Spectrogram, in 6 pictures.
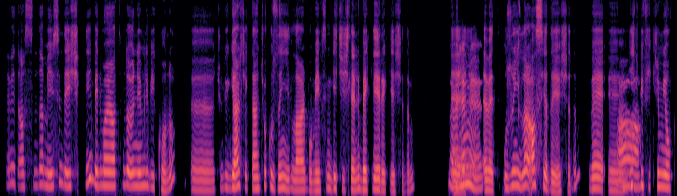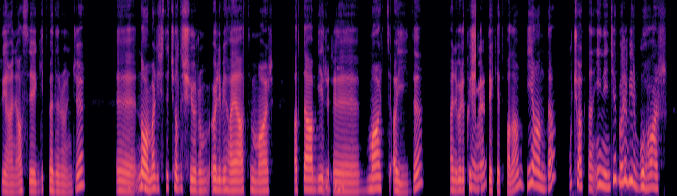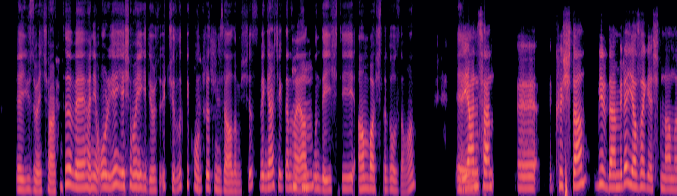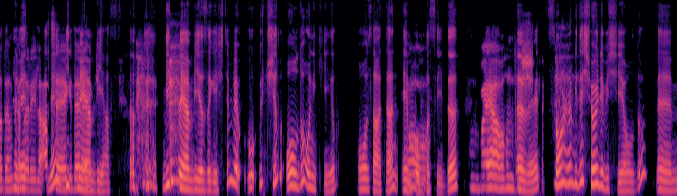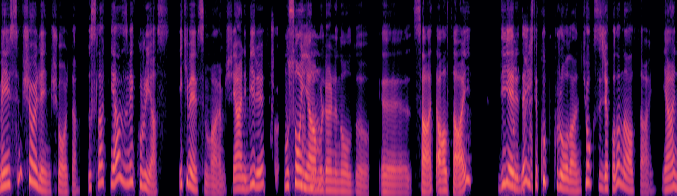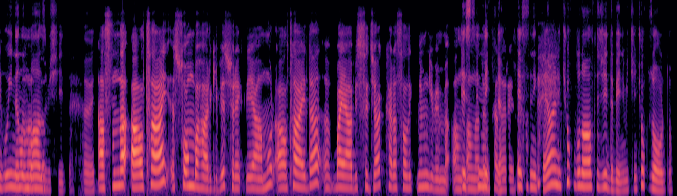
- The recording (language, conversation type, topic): Turkish, podcast, Mevsim değişikliklerini ilk ne zaman ve nasıl fark edersin?
- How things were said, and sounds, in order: other background noise; tapping; other noise; chuckle; laughing while speaking: "olmuş"; chuckle; chuckle; chuckle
